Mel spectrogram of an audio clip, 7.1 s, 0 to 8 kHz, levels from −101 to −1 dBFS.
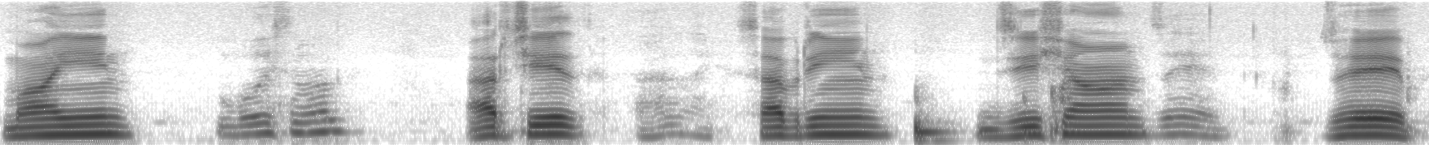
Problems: background sounds at intervals, background conversations at intervals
